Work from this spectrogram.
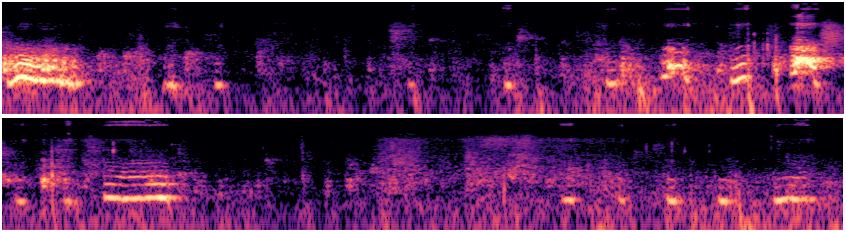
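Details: Litter of Cocker Spaniel puppies shifting around indoors: scattered thin whines and squeaky whimpers, a brief louder cluster mid-way, then quieter squeaks, with rustling movement underneath.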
